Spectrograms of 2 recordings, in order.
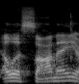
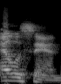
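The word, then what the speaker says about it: Elisanne: Do you pronounce it Elisane or Elisan? I don't know how to pronounce it. I say Elisan. I think I do Elisan because when the Halloween event came around, everyone started calling her alt Helisan. Ah, okay. Because they don't say it ever in the story, so I wasn't sure.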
